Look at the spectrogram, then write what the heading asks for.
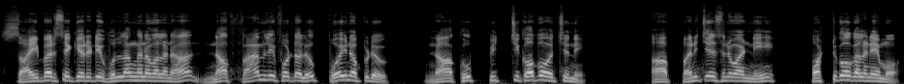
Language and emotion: Telugu, angry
